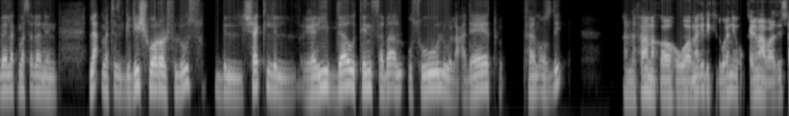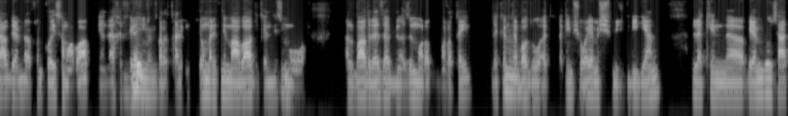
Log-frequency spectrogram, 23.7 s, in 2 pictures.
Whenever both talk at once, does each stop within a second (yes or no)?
yes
